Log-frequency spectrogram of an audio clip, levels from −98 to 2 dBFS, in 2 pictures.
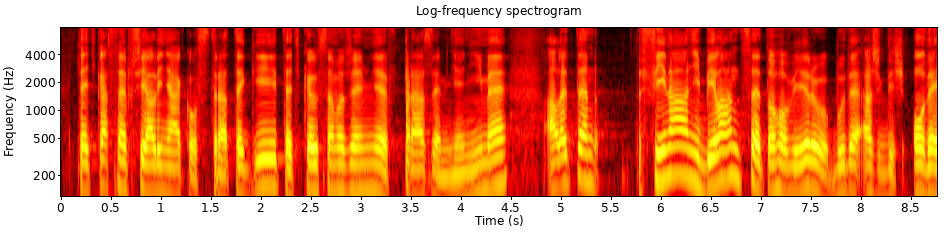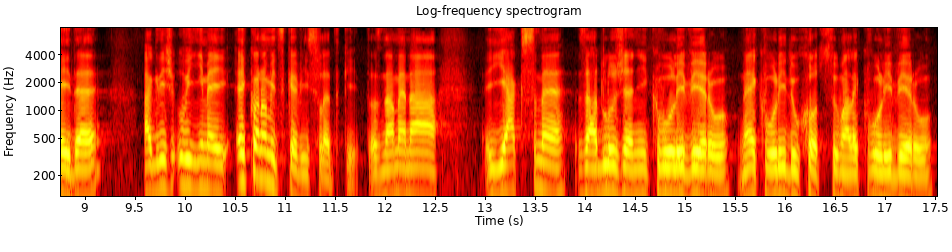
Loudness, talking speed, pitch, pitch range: -27 LUFS, 135 wpm, 125 Hz, 115-140 Hz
